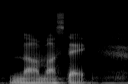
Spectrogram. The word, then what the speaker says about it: namaste: Level one, namaste. Pronounced namaste.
